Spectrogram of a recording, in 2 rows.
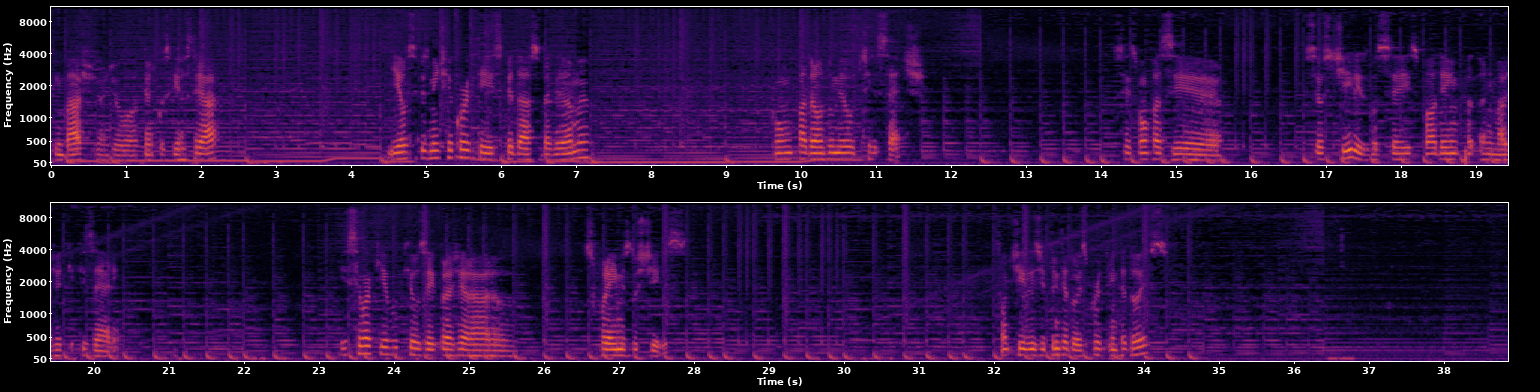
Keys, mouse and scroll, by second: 11.5 click, 13.0-14.3 drag, 15.1 click, 15.4 right click, 18.2 click, 31.8 middle click, 34.2 shift+=, 35.9 shift+=.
